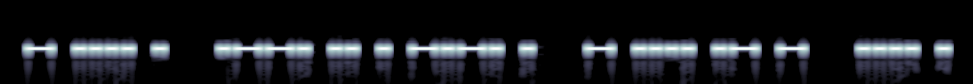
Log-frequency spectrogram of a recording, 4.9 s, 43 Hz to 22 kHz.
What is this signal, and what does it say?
Morse code, heard as a keyed tone, about 30 wpm, 600 Hz. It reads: THE PIECE THAT HE
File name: the old man and the sea / the old man and the sea 1 30wpm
